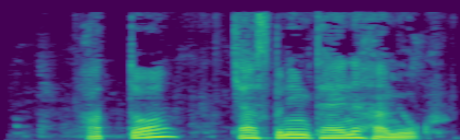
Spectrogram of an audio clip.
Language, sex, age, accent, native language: Uzbek, male, 18-24, Andijon, Uzbek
